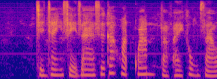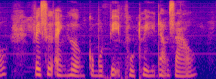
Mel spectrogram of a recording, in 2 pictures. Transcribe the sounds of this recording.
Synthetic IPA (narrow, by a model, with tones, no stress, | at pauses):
t͡ɕi˨˦ənt͡ɕa˧jŋ̟sa˧˩jzaː˧zɨ̰˧˥əkaː˦˥k̚hwa̰ː˧˨nkwaː˧nvaː˨˩faː˨˦jxə˧˩wŋ͡mzaː˨˦wve˨˩sɨ̰˧˨ʔa˧˩jŋ̟ɦɨ˧˩əŋku˧˩əmo˨˩t̚vḭ˧˨fu˨˩t̪ʰwi˧˩ɗa̰ː˧˨wz̥aː˨˦w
